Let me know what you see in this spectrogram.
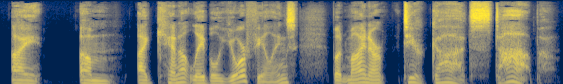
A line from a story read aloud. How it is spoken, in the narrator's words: I groaned, unable to take any more of this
